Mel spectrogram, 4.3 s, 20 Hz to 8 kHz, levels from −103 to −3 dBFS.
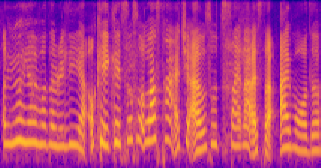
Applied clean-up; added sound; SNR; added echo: none; none; none; none.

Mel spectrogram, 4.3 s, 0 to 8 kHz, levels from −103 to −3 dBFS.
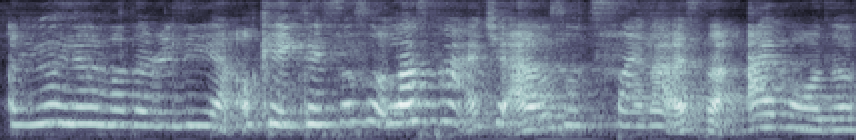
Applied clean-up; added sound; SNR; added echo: none; none; none; reverberation time 0.7 s.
